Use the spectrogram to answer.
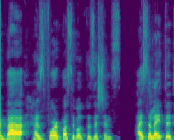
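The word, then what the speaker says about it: ب: in this lesson don't our first letter of this lesson is ba and yeah it makes a b sound you can remember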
